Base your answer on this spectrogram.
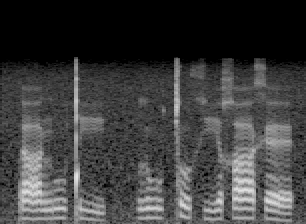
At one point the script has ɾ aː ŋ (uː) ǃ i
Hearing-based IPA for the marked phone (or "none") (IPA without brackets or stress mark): uː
